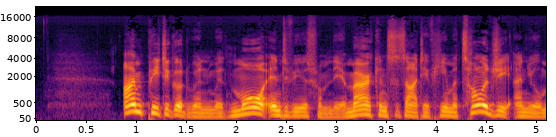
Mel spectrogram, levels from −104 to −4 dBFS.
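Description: No technical faults can be heard anywhere in the speech recording. There is nothing to place on a timeline, so no times or values apply.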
